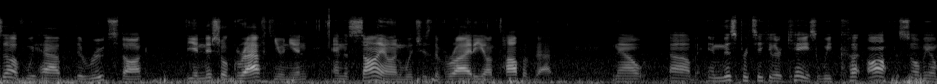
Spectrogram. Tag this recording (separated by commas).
Speech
